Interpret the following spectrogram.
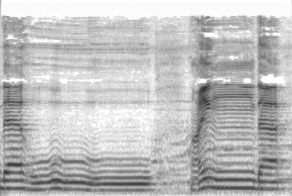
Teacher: নুন সাকিনের ইকফা গুন্নার সহিত মিলিয়ে পড়তে হবে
